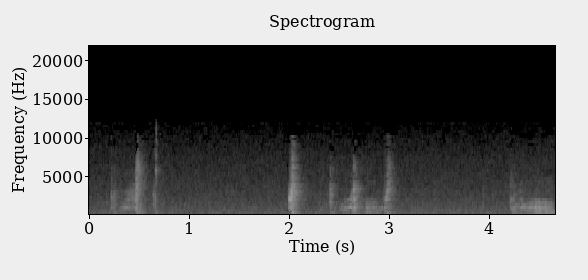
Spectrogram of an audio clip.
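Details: Pet cat making an odd sound while hunting: short, sharp chirping and chattering bursts in quick clusters, a few brief squeaky notes, then a longer low whining call at the end, indoors with quiet background.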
